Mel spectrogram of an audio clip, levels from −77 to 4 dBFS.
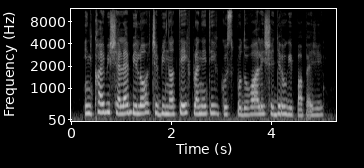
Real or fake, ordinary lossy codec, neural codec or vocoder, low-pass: real; none; none; none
